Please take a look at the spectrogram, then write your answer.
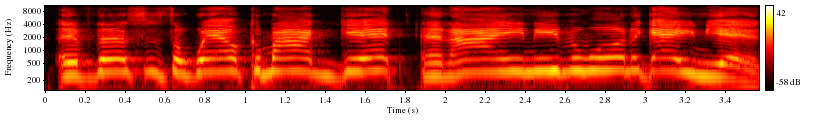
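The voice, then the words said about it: Put-on Southern drawl. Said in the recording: “picked up a Southern drawl ... Wow, you picked up that Southern accent.”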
